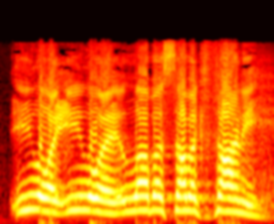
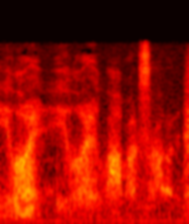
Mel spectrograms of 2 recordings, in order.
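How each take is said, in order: First: Slow, high, full-voiced cry; loud cry. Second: Barely audible whisper; under the breath. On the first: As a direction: cry it out loud, drawing out the words. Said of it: "he says it in a loud voice". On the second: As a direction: whisper it quietly to yourself. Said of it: "say it quietly under his breath". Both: Shown as a demonstration.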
